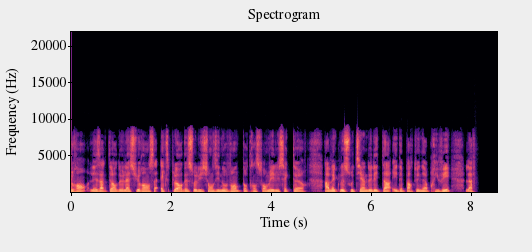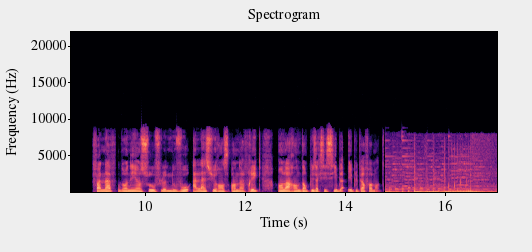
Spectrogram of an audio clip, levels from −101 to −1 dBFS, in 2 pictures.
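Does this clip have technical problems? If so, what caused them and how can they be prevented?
Yes. From 8.05 to 8.96 s there is a call audio freeze: a brief fading continuation, then about 0.84 s of silence. It was likely caused by delayed packets draining the jitter buffer. Unlike a skip, nothing is lost; the audio resumes where it stopped. A steadier network path or a larger jitter buffer margin would prevent it.

At 9.44 to 9.47 s a skip ahead drops roughly 0.4 s and joins the two sides almost directly. Unlike the freeze, material is missing rather than paused. Avoiding packet loss and buffer overflow prevents this.

Jitter buffer slow-downs run from 9.48 to 12.17 s at 91% speed and from 12.57 to 13.05 s at 90%, as repeated pitch periods stretch the sound without lowering its pitch. Stable packet timing keeps the buffer from running low.

Jitter buffer speed-ups from 13.10 to 14.79 s at 122% and from 15.48 to 16.97 s at 108% remove short pitch periods, so the sound hurries at unchanged pitch. 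This is the opposite of the slow-down. Reducing bursty packet arrival prevents the excess buffering.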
